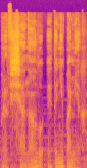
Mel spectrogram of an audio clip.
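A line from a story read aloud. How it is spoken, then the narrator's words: Whispered reply. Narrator (Russian): прошептал в ответ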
